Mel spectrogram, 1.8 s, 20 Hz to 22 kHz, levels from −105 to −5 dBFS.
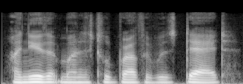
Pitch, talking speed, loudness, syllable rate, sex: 120 Hz, 265 wpm, -17 LUFS, 6.3 syllables/s, male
